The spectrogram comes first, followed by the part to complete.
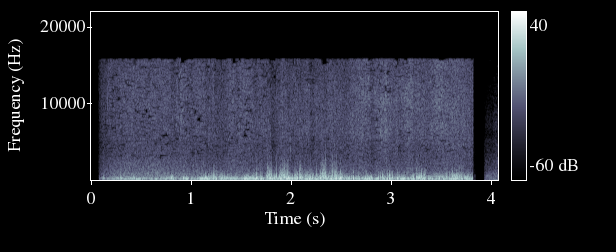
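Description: Strong wind buffeting the microphone, a loud, dense rumble that stops abruptly just before the end.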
